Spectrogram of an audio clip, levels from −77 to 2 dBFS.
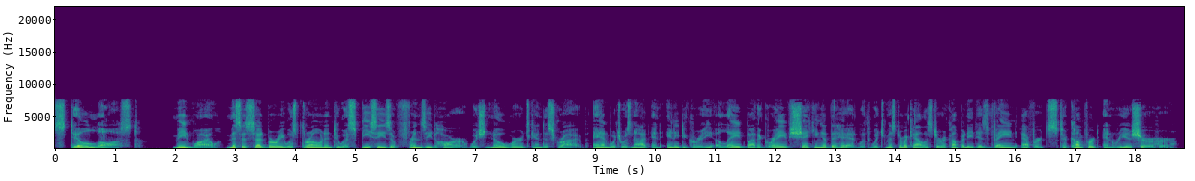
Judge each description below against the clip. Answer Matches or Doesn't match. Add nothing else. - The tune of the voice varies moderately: Matches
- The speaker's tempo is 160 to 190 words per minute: Doesn't match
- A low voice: Matches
